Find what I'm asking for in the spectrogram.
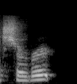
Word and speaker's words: sherbet: It's kind of like sherbet. There's no R in it, but every Midwesterner puts the R in, so it's sherbet.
